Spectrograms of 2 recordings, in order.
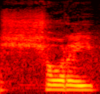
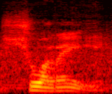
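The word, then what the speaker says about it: soirée: Ito naman, Shuaray pala ang basa doon. Ang pronunciation. Shuaray.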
